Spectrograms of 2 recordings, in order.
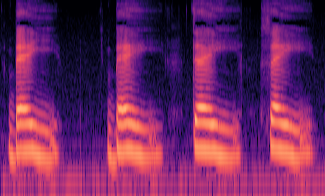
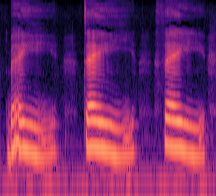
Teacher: There is that sifat of gentleness, of ease, that when we say these letters, you are kind of easing your way from the fatha into the ya, kind of like a slope · Term: lean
